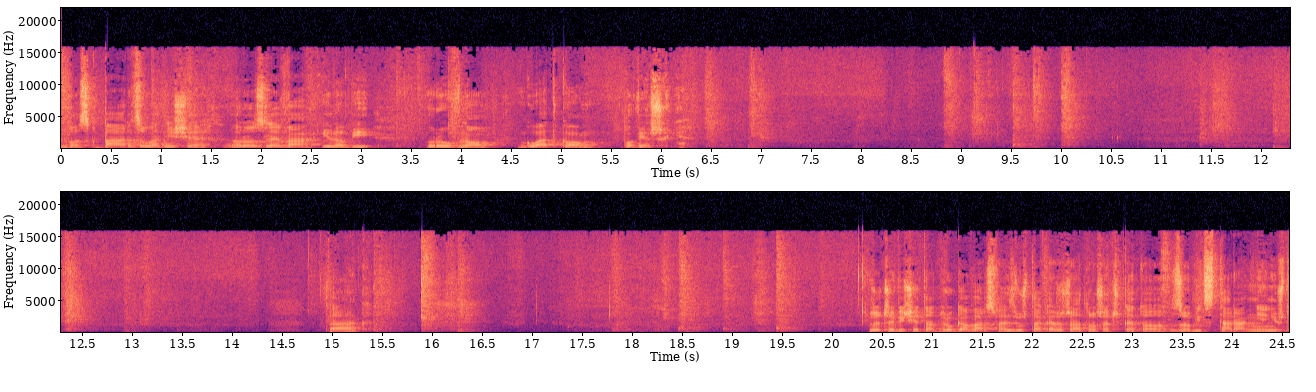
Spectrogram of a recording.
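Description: A brush swishes softly across a wooden surface.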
